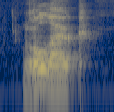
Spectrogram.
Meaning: roller shutter
- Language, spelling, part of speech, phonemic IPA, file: Dutch, rolluik, noun, /ˈrɔl.lœy̯k/, Nl-rolluik.ogg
